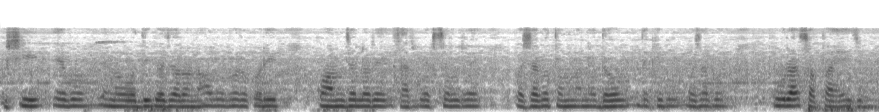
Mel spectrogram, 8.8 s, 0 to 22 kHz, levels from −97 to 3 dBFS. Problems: constant background noise, background conversations at intervals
